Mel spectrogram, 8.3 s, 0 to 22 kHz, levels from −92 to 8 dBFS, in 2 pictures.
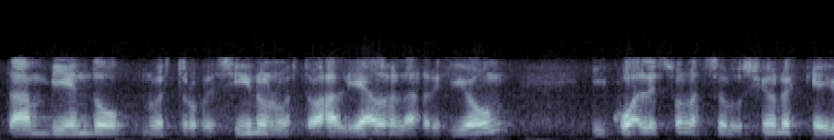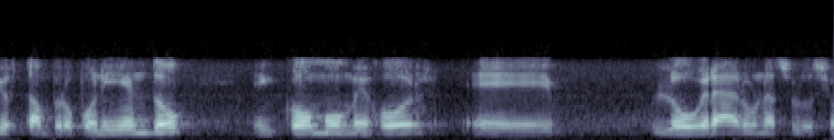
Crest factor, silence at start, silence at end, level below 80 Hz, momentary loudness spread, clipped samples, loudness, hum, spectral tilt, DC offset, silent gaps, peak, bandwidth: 20 dB; 0.05 s; 0.05 s; -82 dBFS; 10 LU; under 0.1%; -23 LUFS; none; -5 dB/octave; under 0.1%; none; -2 dBFS; 4.1 kHz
